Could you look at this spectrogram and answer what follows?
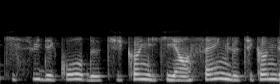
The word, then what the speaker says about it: Qigong: C'est que la prononciation du Qigong, ce n'est pas Qigong, c'est Qigong. – Qigong. – Oui, c'est une prononciation chinoise pour que les auditeurs puissent s'y reconnaître.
